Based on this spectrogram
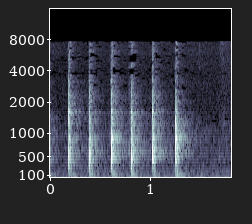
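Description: Knocking on a door: six sharp, evenly spaced raps in a quick steady rhythm, each with a short decay, and no voices.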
